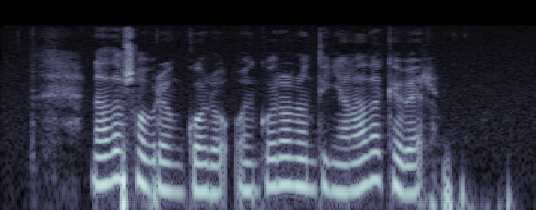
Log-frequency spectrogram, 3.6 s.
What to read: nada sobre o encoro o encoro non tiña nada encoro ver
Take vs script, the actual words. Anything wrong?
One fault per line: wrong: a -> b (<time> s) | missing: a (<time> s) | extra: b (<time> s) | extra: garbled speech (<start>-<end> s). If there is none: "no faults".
wrong: encoro -> que (2.6 s)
